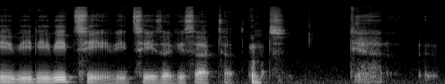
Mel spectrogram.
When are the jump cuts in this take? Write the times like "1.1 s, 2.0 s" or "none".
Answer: 2.4 s

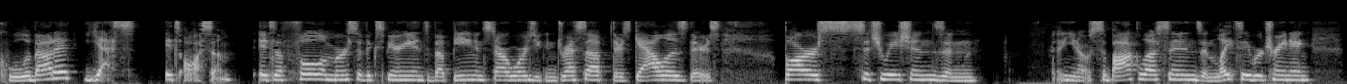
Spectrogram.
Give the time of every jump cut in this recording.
none

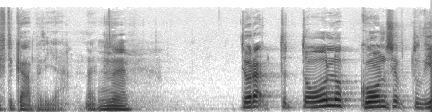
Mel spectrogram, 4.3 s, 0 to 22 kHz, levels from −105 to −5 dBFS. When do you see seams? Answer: none

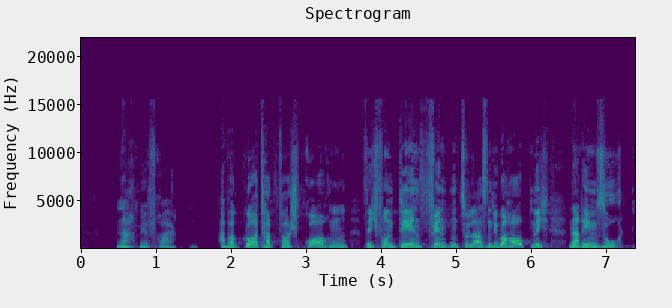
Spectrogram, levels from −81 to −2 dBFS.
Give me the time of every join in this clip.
1.7 s

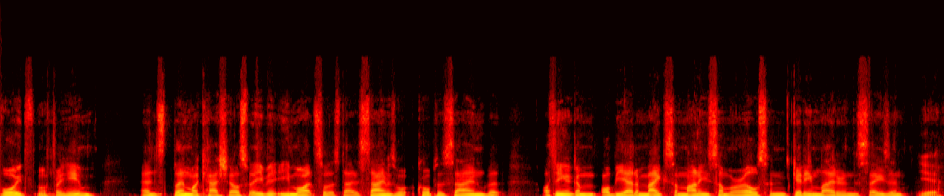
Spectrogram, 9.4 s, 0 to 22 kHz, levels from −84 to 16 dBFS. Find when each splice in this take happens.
2.5 s

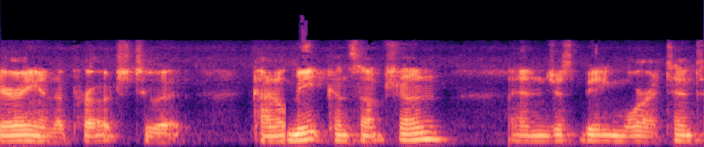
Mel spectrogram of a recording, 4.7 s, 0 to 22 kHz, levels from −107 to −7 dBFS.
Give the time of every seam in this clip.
1.9 s, 3.4 s

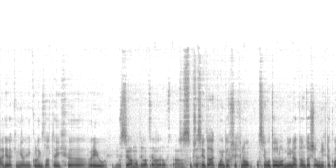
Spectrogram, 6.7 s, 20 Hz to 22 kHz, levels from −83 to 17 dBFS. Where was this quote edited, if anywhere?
2.1 s

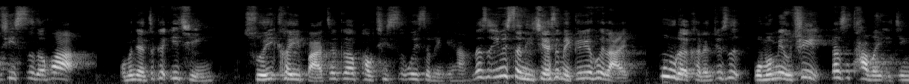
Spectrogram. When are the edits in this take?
2.4 s, 7.5 s

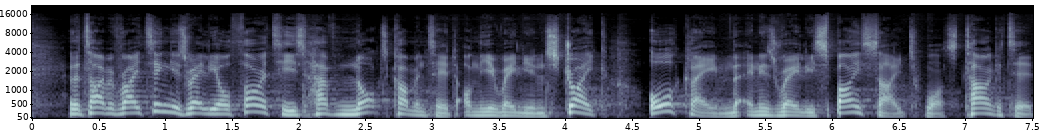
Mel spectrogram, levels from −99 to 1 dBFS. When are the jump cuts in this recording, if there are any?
none

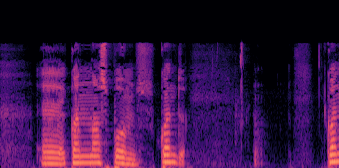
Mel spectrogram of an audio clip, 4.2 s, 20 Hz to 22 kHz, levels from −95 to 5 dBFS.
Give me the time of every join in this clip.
3.2 s

